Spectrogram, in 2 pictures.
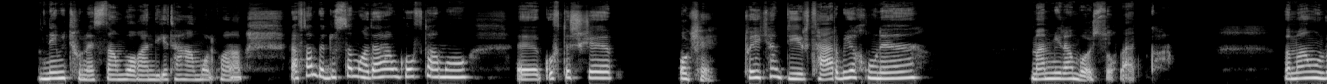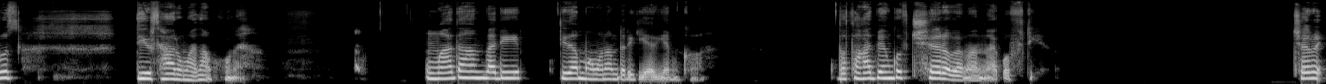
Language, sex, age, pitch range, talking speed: Persian, male, 20-39, 245-300 Hz, 105 wpm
